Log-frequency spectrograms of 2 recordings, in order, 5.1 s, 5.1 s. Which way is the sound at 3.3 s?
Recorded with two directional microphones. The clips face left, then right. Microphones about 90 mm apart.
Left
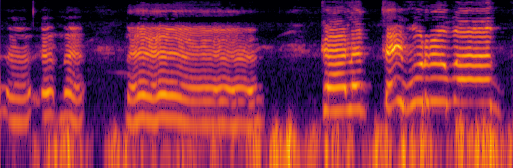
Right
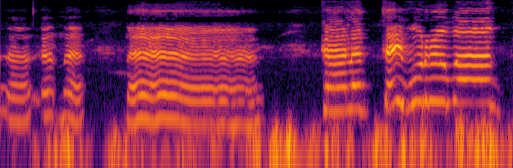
5° right (ahead or behind).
